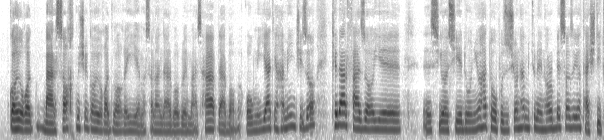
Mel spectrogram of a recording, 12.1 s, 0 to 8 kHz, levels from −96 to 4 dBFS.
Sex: male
